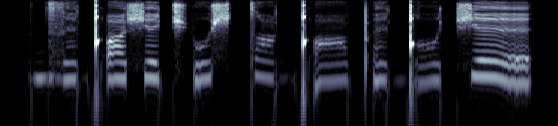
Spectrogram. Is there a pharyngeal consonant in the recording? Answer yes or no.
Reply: no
